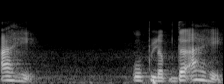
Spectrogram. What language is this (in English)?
Marathi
